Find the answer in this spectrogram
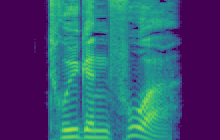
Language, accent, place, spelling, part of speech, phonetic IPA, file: German, Germany, Berlin, trügen vor, verb, [ˌtʁyːɡn̩ ˈfoːɐ̯], De-trügen vor.ogg
- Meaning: first/third-person plural subjunctive II of vortragen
